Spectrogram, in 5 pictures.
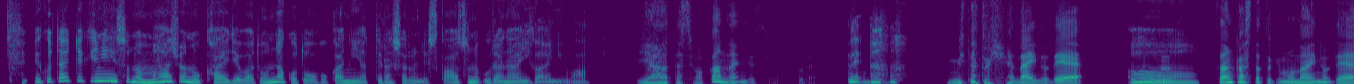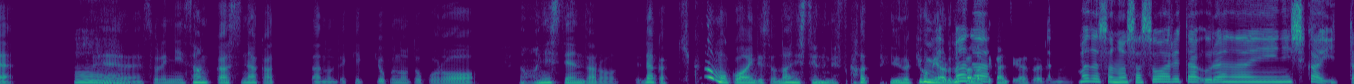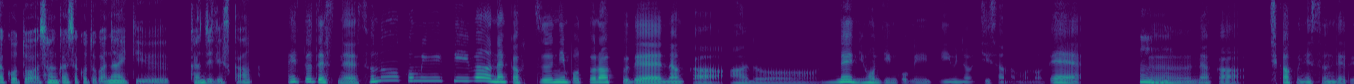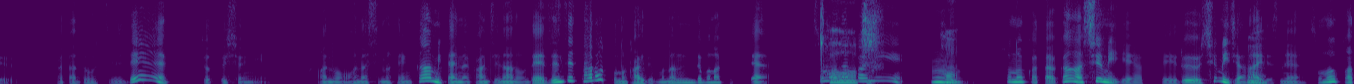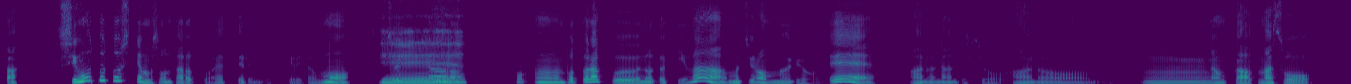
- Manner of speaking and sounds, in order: tapping; chuckle; laughing while speaking: "見た時がないので"; laughing while speaking: "何してるんですかっていうの"; other background noise; in English: "ポットラック"; in English: "ポットラック"
- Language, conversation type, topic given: Japanese, advice, 友人の集まりで気まずい雰囲気を避けるにはどうすればいいですか？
